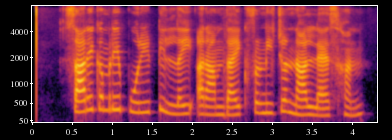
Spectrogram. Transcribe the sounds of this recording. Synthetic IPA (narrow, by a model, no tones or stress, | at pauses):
saːɾeːkəmɾeːpuːɾiːʈɪlːəiːʔaːɾaːmd̪aːɪkfʰəɾniːt͡ʃəɾnaːlːɛːshən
